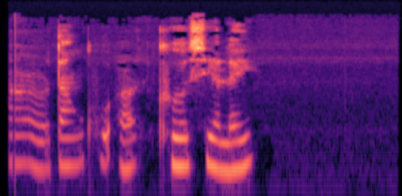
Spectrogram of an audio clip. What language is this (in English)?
Chinese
